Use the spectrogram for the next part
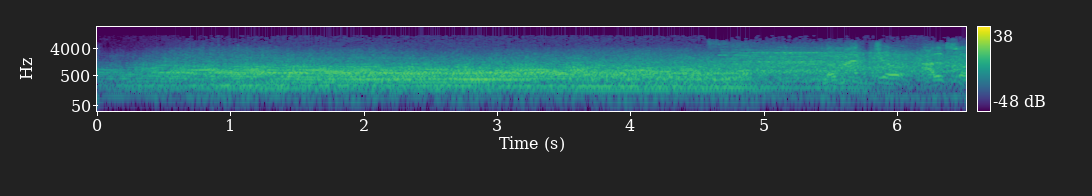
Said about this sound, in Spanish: Cazas biplanos surcan el cielo en formación.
